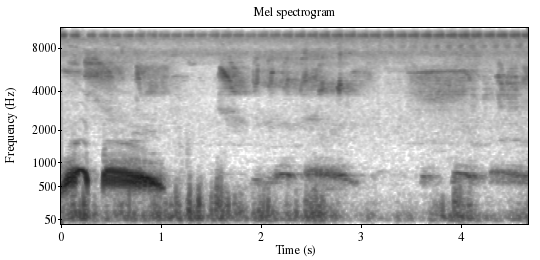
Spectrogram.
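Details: Spotted dove cooing used to provoke rival doves: a looping low coo and a long hollow coo open the recording, followed by quieter coos amid faint high twittering of other birds.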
